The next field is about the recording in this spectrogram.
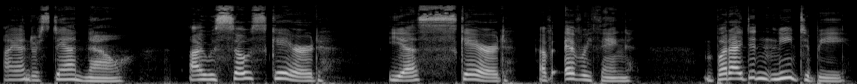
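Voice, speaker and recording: A woman's voice: medium pitch, animated, takes it slowly, no echo, studio quality. A woman playing an eerie, troubled girl in a gothic tabletop audio drama. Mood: eerie, dawning realization.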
